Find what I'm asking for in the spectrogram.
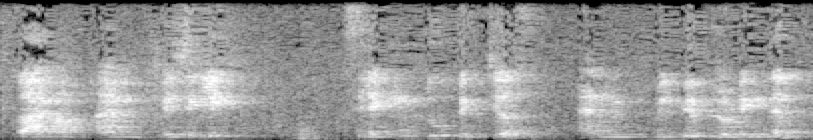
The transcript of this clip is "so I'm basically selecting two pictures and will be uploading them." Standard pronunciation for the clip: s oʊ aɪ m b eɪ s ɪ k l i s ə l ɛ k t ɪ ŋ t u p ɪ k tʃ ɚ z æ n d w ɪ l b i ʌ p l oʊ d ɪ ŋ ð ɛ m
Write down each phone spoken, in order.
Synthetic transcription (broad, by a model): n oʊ aɪ m b eɪ s ɪ k l i s ə l ɛ k t ɪ ŋ t u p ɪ k tʃ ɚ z æ n d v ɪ l b i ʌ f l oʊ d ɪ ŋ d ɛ m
